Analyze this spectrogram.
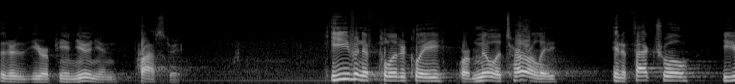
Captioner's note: none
